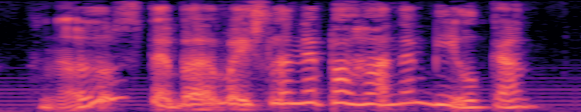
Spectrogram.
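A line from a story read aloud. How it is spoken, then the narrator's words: Laughing. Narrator (Ukrainian): засміявся я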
